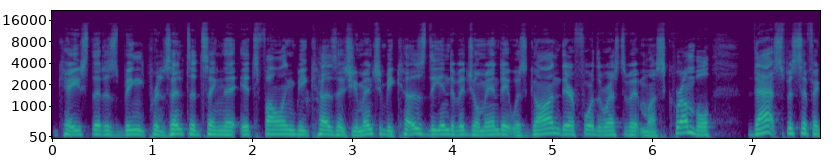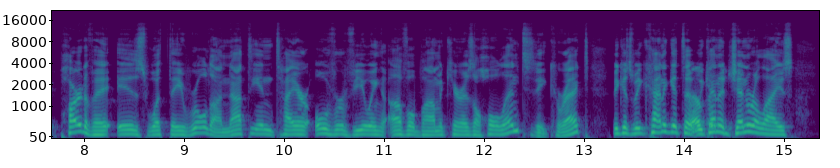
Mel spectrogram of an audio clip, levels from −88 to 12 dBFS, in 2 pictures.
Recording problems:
none

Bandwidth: 14.5 kHz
